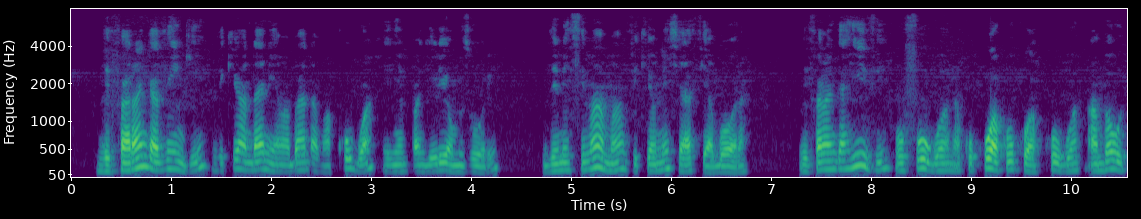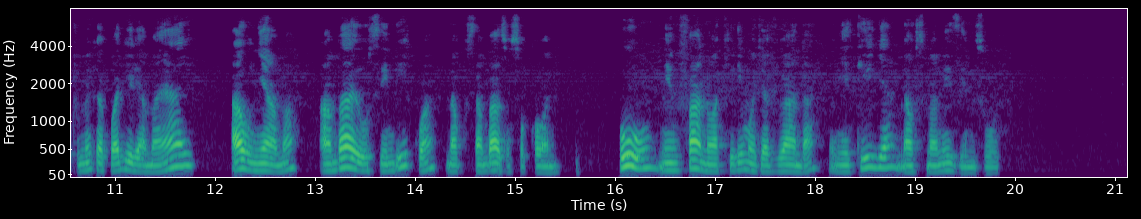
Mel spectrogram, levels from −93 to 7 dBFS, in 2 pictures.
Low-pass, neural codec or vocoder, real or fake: 7.2 kHz; none; real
